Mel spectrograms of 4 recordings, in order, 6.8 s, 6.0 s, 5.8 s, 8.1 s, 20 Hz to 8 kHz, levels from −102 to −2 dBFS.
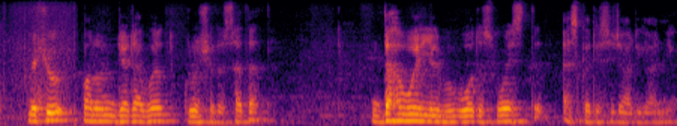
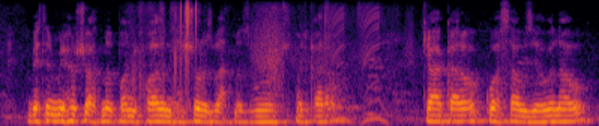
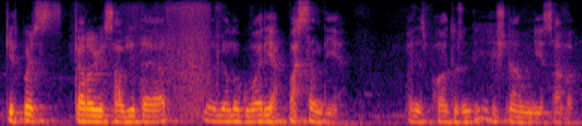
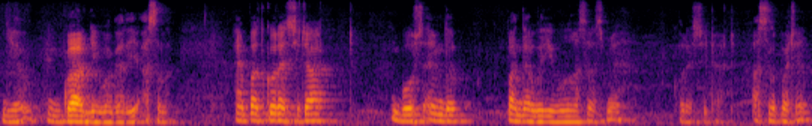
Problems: none marked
